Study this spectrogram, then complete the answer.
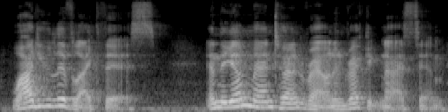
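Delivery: ordinary delivery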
